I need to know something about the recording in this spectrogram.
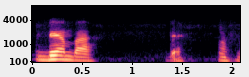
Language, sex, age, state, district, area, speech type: Bodo, male, 18-30, Assam, Udalguri, urban, conversation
